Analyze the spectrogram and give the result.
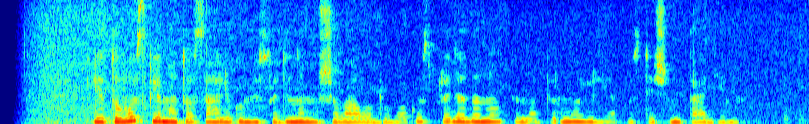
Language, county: Lithuanian, Alytus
